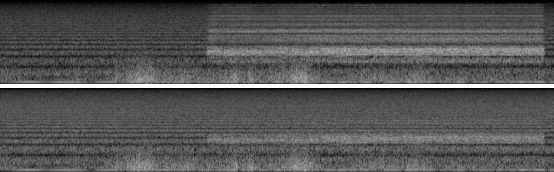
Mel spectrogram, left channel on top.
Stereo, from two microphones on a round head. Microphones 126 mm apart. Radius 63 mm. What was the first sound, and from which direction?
A drone, 25° right (ahead or behind).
